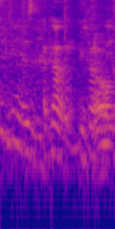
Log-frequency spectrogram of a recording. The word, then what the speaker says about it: Ocoee: It was Ocoee. Oh, Ocoee, yeah, because the Ocoee River.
